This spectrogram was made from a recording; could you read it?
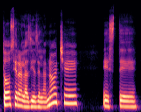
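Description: Expressive Mexican woman, slightly low voice. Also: measured pace, smooth. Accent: Mexican Spanish. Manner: expressive, peppers talk with tag questions and colloquial Mexican slang. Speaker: interview guest. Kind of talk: casual conversational interview.

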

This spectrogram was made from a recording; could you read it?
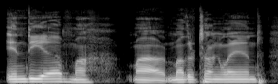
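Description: A man's voice: medium pitch, fairly even intonation, a little slow, a little mellow, clean tone, no echo, clean studio sound. A man from the UK co-hosting a podcast, chatting upbeat and often laughing. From United Kingdom. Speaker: podcast co-host. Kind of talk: casual conversation.

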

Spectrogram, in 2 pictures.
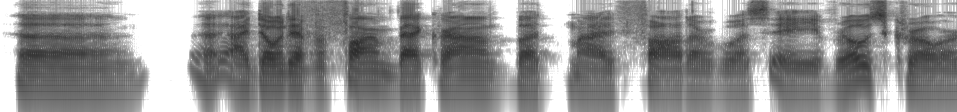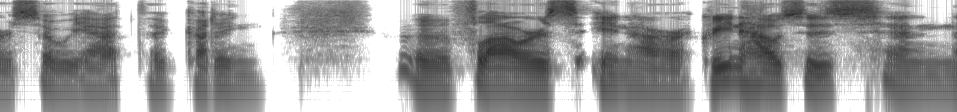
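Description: Dutch-accented man, bright, dry close sound. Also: low-pitched, dry recording. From Netherlands. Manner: hesitant, many fillers, explanatory. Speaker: veterinary virology professor, guest. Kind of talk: podcast interview.

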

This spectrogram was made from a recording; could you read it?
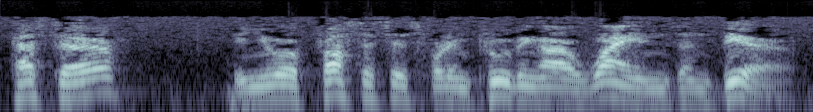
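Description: An actor playing an imperious, stern French monarch in a 1940s radio drama, speaking in a regal, formal, commanding way. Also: male voice, mid-range voice, a little slow, slightly rough. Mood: regal questioning. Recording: tinny, noisy vintage radio broadcast.

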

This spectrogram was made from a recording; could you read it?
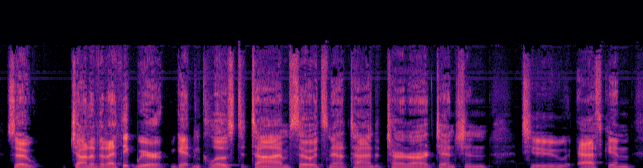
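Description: A man's voice: mid-range voice, fairly even intonation, moderate pace, fairly bright tone, smooth, dry recording, clean studio sound. A man hosting a conversational interview, eager and affirming as he steers the discussion and puts questions to his guests. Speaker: podcast host.

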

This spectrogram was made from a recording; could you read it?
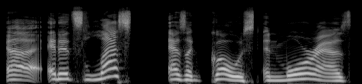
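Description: A woman's voice: mid-range voice, slow, clear, resonant tone, dry recording, studio quality. A woman co-hosting a podcast, casually discussing film and recounting things in explanatory detail. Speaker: podcast co-host.

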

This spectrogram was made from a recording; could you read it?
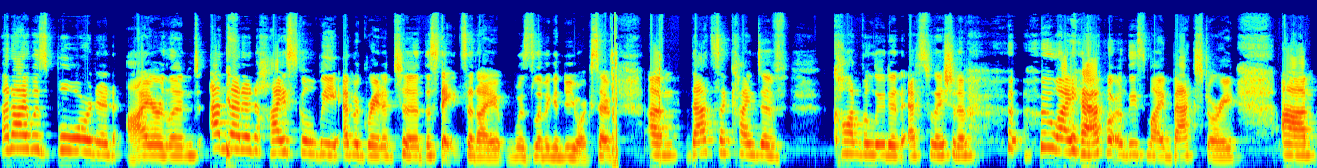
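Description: A woman's voice: on the high side, fairly bright tone. A woman from Hong Kong, a mezzo-soprano guest, talking in a thoughtful, casual way with frequent fillers and restarts. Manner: thoughtful, many fillers and restarts, laughs easily. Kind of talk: casual interview chat.

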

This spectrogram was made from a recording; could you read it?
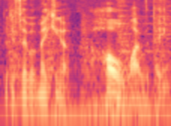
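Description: Casting: man, low-pitched roleplay player, casual and halting improviser, recorded over music. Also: vocal fry. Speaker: player in a tabletop roleplay show.

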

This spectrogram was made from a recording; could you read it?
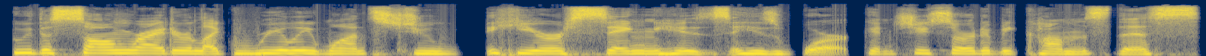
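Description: A woman's voice: lowish voice, measured pace, no echo. Chatty woman with a dry close sound. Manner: chatty, animated, laughs while talking. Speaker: podcast co-host. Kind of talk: casual movie review chat.

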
